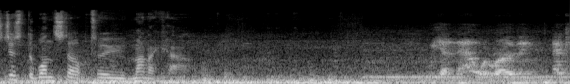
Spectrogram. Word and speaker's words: Manukau: of this place, and it is Manukau, not Manukau. So it's a bit like Monaco, if you remember that.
